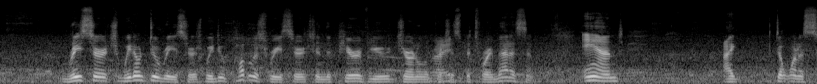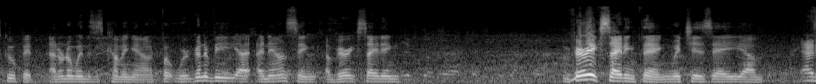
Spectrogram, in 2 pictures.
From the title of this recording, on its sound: LIVE from #HiMSS17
